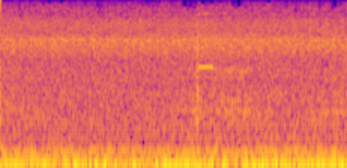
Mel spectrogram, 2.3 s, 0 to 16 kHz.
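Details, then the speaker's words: 2010 Chevrolet Tahoe Z71 5.3 V8 at idle, check engine light blinking; deep uneven idle with irregular low thumps and shaky lope, cylinder seven misfiring from a bad spark plug shooting fire about every five seconds; plugs and wires replaced. "all right well i isolated the problem it is a spark plug it's just it's like shooting fire like every five seconds"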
